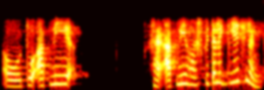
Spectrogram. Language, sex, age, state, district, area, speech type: Bengali, female, 18-30, West Bengal, Jalpaiguri, rural, conversation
